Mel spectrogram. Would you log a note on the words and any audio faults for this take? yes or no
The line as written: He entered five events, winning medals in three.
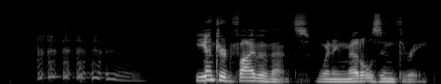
yes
